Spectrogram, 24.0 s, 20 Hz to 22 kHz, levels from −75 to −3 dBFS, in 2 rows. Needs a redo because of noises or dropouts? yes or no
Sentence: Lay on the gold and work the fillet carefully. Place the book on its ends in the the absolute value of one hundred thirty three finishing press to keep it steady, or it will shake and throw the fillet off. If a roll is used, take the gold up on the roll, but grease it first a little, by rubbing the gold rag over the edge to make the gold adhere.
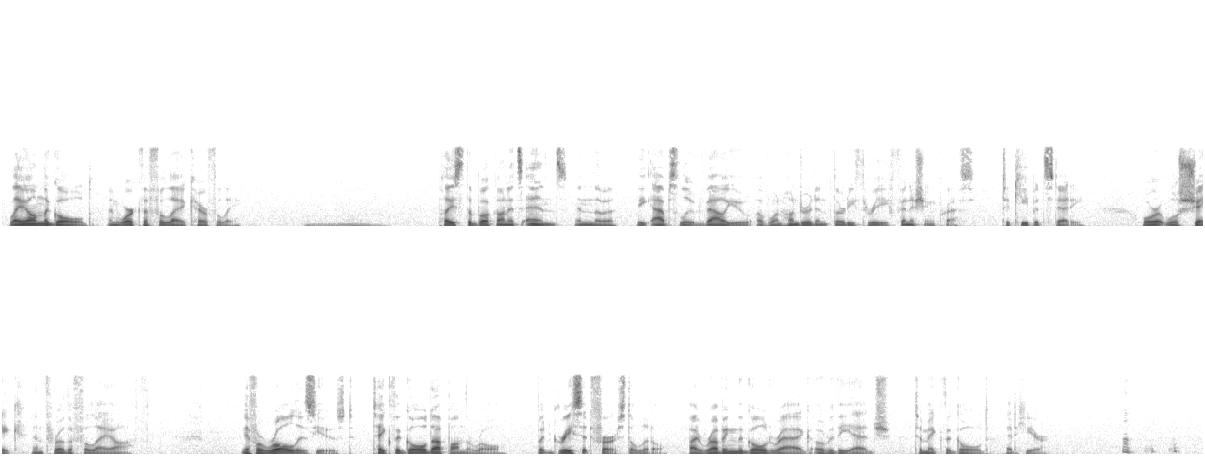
yes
